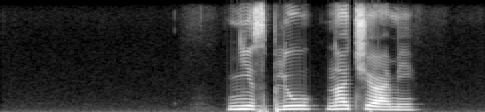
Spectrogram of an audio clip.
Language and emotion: Russian, angry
